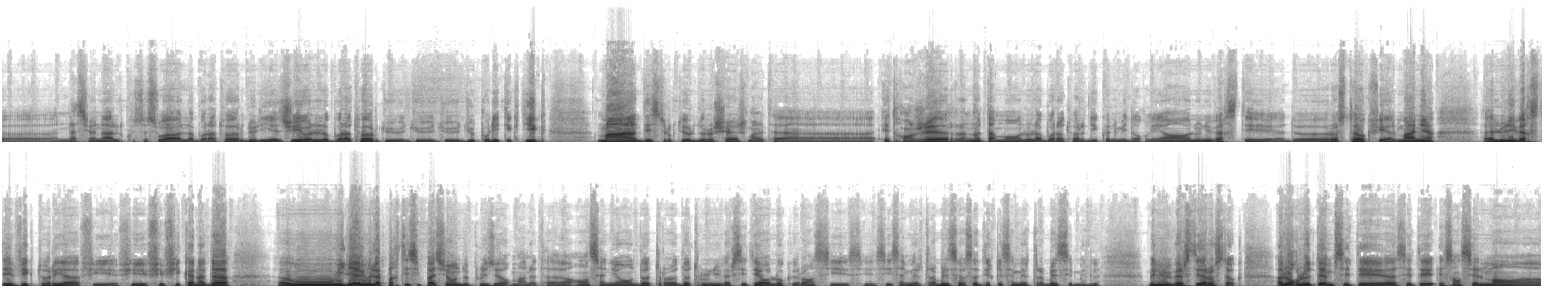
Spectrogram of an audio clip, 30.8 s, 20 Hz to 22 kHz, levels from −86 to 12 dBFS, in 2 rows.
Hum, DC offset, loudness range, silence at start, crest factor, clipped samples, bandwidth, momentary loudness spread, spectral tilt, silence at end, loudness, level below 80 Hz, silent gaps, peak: none; under 0.1%; 6 LU; 0 s; 10 dB; 0.4%; 14 kHz; 12 LU; -6.5 dB/octave; 0 s; -11 LUFS; -38 dBFS; none; 0 dBFS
